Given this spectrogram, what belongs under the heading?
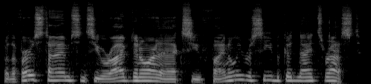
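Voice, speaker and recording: A man's voice: fairly high pitch, expressive, brisk. A man reading scripted narration aloud from a game as a streamer. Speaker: streamer, solo voice performer.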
